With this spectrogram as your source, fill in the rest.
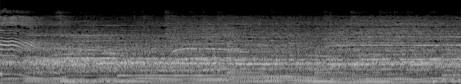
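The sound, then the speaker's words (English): A crowd at a conference event loudly cheers, whoops and shouts as a pastor is welcomed onto the stage, a dense, continuous roar that holds steady throughout. “Ladies and gentlemen, with a resounding applause and a standing ovation, join us as we welcome to the MIC State 2025, Pastor Mavis Oye!”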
